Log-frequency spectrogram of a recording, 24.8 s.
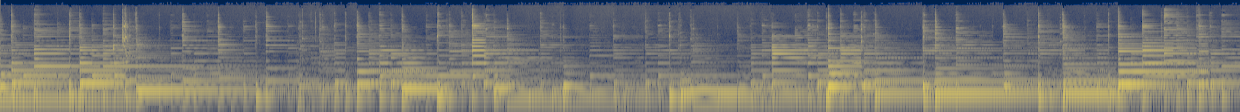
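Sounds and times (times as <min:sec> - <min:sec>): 
acoustic guitar arpeggio in G minor at 130 BPM: 0:00.0 - 0:24.8.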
